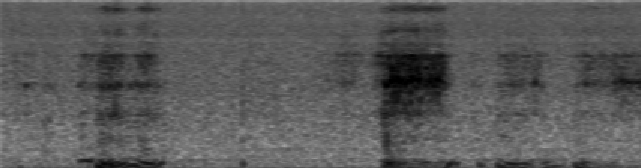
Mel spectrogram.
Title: Luggy sleeping so comfortable kicking his paws and snoring 💖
